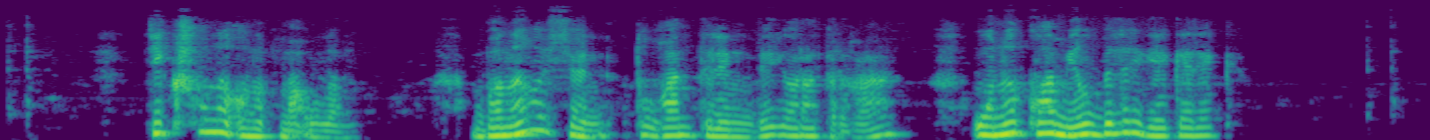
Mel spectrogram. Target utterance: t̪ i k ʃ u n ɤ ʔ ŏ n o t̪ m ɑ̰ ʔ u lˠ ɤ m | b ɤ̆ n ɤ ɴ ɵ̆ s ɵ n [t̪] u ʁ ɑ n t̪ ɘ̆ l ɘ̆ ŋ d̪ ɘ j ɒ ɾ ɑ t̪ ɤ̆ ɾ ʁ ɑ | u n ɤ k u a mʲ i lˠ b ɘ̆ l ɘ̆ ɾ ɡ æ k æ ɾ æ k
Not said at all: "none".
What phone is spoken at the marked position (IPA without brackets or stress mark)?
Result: t̪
